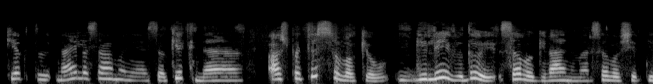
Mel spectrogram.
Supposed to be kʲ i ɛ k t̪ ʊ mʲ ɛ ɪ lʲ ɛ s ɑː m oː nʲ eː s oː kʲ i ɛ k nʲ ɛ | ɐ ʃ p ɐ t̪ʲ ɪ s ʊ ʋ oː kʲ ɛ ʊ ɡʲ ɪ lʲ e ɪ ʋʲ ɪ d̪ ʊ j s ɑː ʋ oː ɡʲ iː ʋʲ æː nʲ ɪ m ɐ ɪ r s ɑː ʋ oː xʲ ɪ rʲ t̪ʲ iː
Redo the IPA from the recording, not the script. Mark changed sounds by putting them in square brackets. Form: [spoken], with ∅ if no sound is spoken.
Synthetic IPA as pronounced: kʲ i ɛ k t̪ ʊ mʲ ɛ ɪ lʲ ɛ s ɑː m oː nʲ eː s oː kʲ i ɛ k nʲ ɛ | ɐ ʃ p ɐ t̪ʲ ɪ s ʊ ʋ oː kʲ ɛ ʊ ɡʲ ɪ lʲ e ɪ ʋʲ ɪ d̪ ʊ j s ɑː ʋ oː ɡʲ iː ʋʲ æː nʲ ɪ m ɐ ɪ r s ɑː ʋ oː [ʃʲ] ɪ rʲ t̪ʲ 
